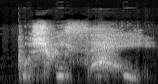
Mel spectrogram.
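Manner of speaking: quiet whispered voice. Reading a story aloud, a girl asks quietly near goblins: whispering. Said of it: "she whispered".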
